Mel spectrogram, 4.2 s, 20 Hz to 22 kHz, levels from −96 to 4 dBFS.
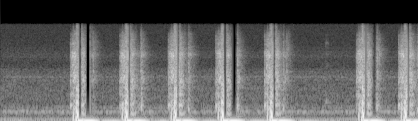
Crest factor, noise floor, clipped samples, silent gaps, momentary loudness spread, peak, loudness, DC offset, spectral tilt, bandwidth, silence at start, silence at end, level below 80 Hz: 8 dB; -31 dBFS; under 0.1%; none; 7 LU; 0 dBFS; -13 LUFS; 7%; -4.5 dB/octave; 11 kHz; 0 s; 0 s; -20 dBFS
